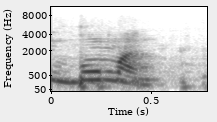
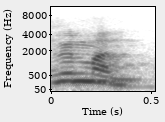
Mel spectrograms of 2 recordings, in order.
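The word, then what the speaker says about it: women: ठीक है, अब ऐसे ही वुमन, वुमन के लिए हम क्या बोलते हैं, विमन। क्या बोलते हैं, विमन, वुमन, विमन।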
